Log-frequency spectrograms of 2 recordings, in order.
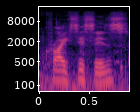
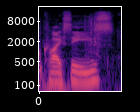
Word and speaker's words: crises: the world have had crisis crisis crisises or crises, that's how you say it, of confidence over their career.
